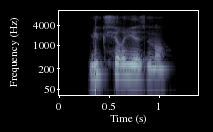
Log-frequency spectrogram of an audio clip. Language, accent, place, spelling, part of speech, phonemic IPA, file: French, France, Lyon, luxurieusement, adverb, /lyk.sy.ʁjøz.mɑ̃/, LL-Q150 (fra)-luxurieusement.wav
- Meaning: lustfully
